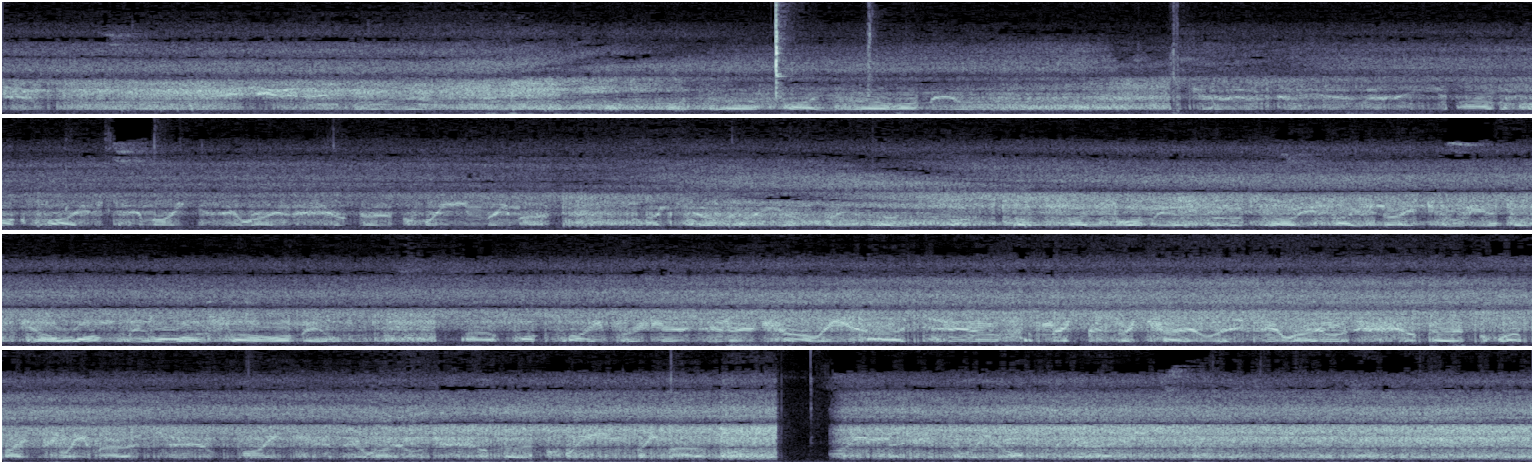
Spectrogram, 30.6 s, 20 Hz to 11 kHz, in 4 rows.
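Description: Amateur radio operators' voices relayed through the AO-91 satellite's FM downlink and heard from a Yaesu FT-470 handheld's speaker: thin, hissy radio speech from a busy pass. The signal cuts out for a moment near the end, as the satellite is being lost.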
